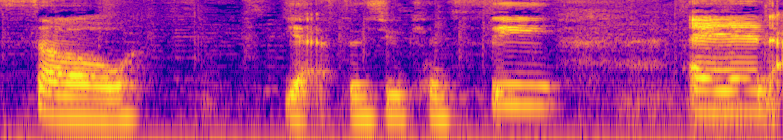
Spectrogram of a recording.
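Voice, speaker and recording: A woman talks while music plays behind her. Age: 20s. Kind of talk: casual talk to camera. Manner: casual, chatty.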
